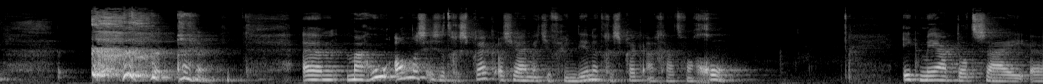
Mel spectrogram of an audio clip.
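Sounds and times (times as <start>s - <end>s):
person coughing: 0.9s - 2.4s
speech: 3.0s - 7.5s, 9.0s - 10.4s.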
